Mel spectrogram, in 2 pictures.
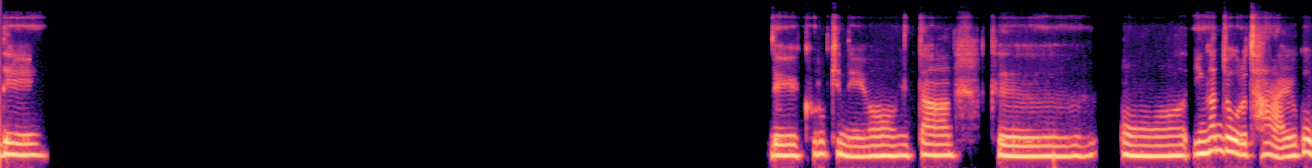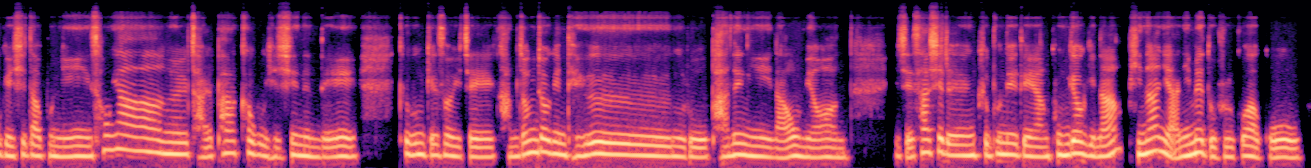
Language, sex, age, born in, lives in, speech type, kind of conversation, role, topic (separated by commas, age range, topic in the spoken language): Korean, female, 40-44, South Korea, South Korea, conversation, advice, advisor, 어떻게 상대의 기분을 배려하며 건설적 피드백을 전달할까?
